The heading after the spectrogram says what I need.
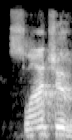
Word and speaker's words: Sláinte: about this, and how the hell do you pronounce the name? Yeah, so I guess let's conquer the name first. So it's Sláinte Va.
